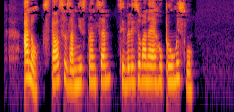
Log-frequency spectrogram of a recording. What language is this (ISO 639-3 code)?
ces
